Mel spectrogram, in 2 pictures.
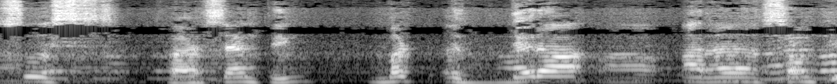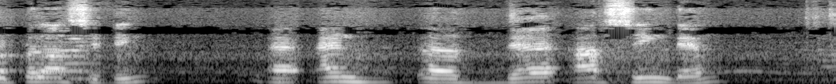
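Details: Adult man who stammers, getting stuck on words and repeating, trying techniques to manage extra muscular stress while speaking; stammering.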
